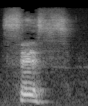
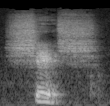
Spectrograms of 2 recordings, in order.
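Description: First: The consonant is a pure s sound. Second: The consonant is a blend of s and sh. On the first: The speaker calls it wrong. "es ist nicht Ses" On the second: The speaker calls it right. "eine Mischung aus S und SCH"

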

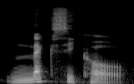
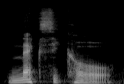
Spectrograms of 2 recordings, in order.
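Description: Both takes have the same delivery.

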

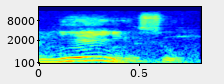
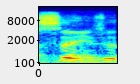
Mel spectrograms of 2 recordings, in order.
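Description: First: The first syllable is pronounced nie. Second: The first syllable is pronounced she. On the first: The speaker calls it wrong. "他一定要捏影术" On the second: The speaker calls it right. "大家都讲摄影术"

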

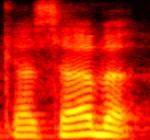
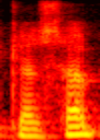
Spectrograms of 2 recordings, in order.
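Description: First: The final b ends with an echoing bounce. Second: The final b ends without an echoing bounce. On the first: The speaker calls it right. "Apply the echo sound in the bass as well" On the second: The speaker calls it wrong. "Don't say"

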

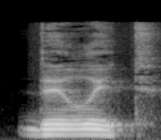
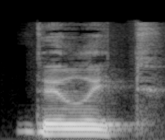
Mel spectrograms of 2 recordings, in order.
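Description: Both takes have the same delivery.

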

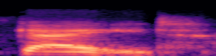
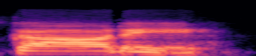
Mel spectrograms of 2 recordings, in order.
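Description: First: The surname is said in its anglicized form. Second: The surname is said in its original Indian form. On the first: This is the form adopted in England. "my surname is pronounced Gade. Here in England" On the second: This is the original form used in India. "Back in India, it's pronounced Gadi"

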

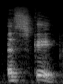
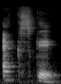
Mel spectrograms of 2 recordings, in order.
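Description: First: The word starts with an 'ess' sound. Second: The word starts with an 'ex' sound. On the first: The speaker calls it right. "it's escape" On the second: The speaker calls it wrong. "Not escape. We don't want to escape because that's an X"

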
